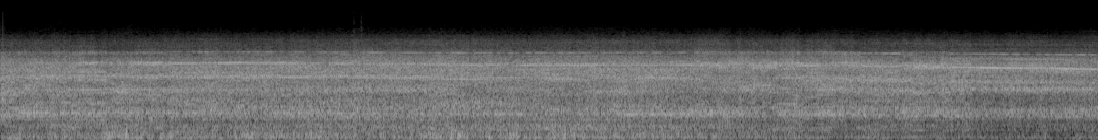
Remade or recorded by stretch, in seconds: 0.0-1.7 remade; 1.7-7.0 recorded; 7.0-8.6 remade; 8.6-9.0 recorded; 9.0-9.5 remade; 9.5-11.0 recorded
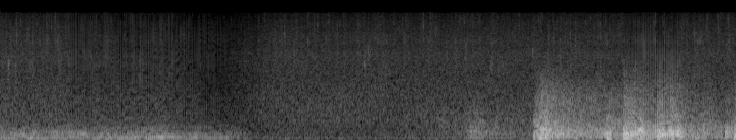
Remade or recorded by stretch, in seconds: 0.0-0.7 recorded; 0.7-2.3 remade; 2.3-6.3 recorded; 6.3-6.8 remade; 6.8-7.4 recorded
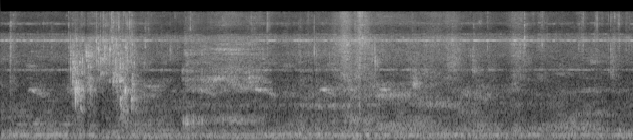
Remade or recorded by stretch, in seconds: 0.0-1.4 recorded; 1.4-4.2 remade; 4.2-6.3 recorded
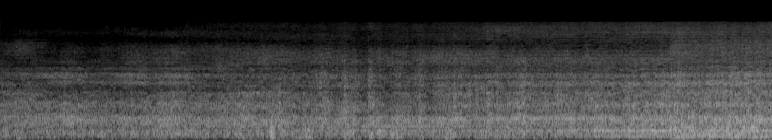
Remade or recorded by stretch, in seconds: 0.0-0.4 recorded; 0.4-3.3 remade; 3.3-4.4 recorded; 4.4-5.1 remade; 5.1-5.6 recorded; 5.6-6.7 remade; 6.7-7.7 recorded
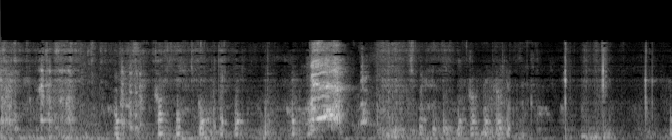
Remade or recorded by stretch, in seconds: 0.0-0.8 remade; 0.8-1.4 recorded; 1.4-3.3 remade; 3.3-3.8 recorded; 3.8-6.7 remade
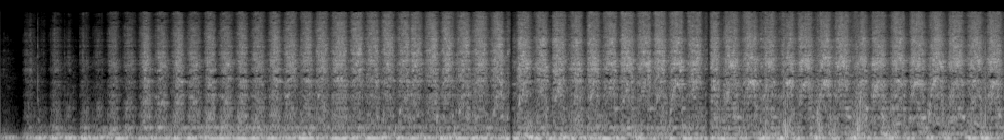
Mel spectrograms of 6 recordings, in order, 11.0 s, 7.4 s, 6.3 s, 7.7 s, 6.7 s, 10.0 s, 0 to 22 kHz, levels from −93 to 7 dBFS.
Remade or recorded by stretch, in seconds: 0.0-10.0 recorded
